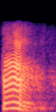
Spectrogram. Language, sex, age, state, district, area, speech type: Kannada, male, 60+, Karnataka, Koppal, rural, conversation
